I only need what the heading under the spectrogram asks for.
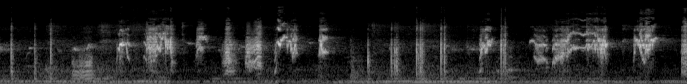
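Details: Javan myna chick in long ngriwik chirping, the calling of a young bird learning to sound: irregular harsh squawks, buzzy chirps and sharp clicks in quick succession.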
